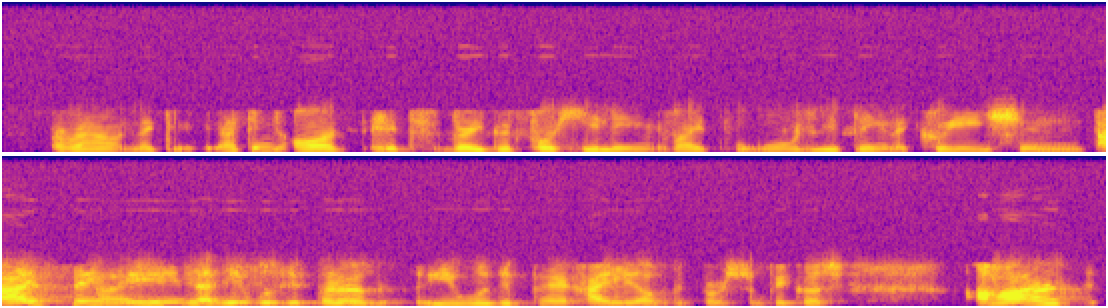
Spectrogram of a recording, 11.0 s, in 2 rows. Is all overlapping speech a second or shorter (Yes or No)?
No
